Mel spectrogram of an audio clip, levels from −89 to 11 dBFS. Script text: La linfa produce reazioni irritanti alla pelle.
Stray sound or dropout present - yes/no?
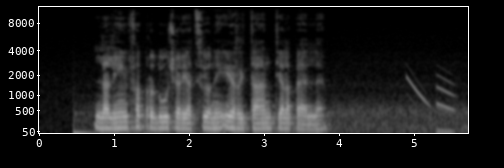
yes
